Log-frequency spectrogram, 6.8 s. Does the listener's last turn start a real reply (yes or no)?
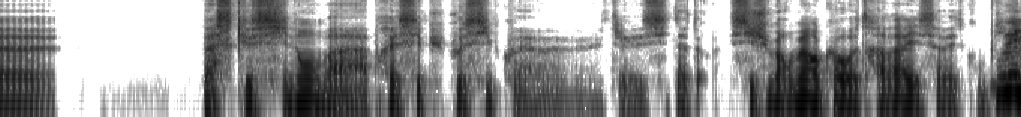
yes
